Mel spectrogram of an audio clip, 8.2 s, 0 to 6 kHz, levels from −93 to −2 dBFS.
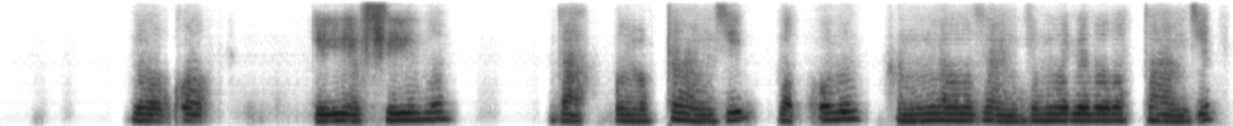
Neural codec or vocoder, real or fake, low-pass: codec, 16 kHz, 0.5 kbps, FreqCodec, smaller model; fake; 5.4 kHz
